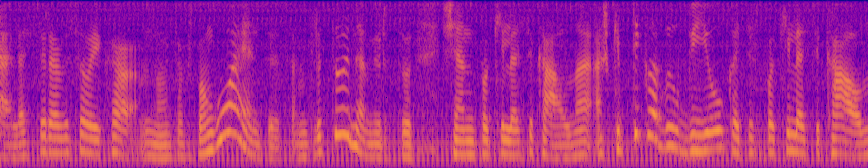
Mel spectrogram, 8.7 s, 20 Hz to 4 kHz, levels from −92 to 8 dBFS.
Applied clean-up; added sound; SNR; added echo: none; Engine; 15 dB; none.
